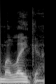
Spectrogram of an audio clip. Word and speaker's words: Malaika: Her name is Malaika. We pronounce it Malaika. I don't know if it's Malaika Arora, A-R-O-R-A.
